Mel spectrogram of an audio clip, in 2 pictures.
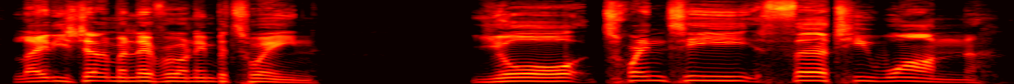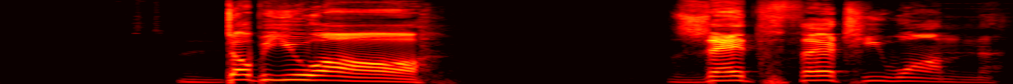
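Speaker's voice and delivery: loud, drawn-out showman announcer; grand reveal announcement. Acted. Streamer unveiling the new car to chat, as a loud showman. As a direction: unveil it like a ringmaster.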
